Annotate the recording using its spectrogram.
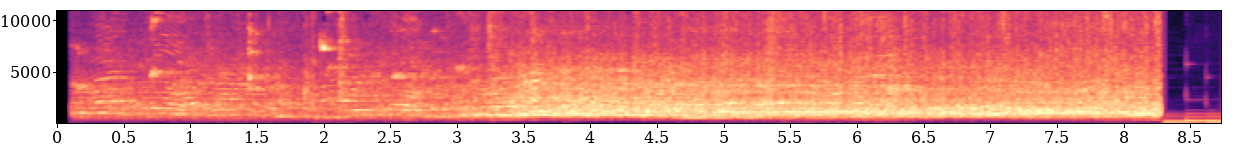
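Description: Basketball dribbling and sneaker squeaks on a hardwood gym floor over a murmuring crowd. About three seconds in, the gym crowd erupts into loud cheering that holds.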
